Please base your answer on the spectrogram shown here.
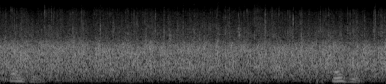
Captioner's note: audience applauding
